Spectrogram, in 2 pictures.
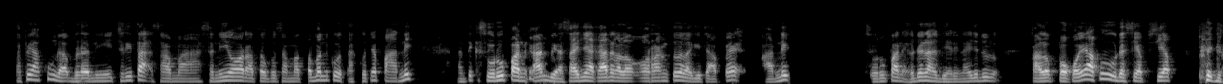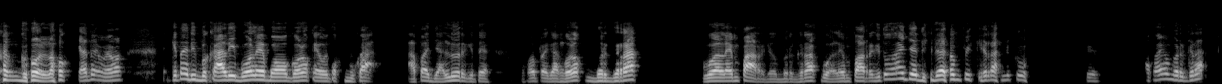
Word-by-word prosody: Tapi, - - -6
aku 205 +2 -8
nggak 155 -3 -1
berani 145 +2 -1
cerita 185 +2 -1
sama 135 -1 -9
senior 175 +5 -1
ataupun 145 -1 -5
sama 140 0 -9
temanku, 195 +2 -3
takutnya 150 +9 -7
panik, 205 +9 -4 0.4
nanti 135 -1 -10
kesurupan 185 0 +3
kan, 185 - +3
biasanya 155 +4 +1
kan, 165 +2 +7
kalau 150 -1 +2 0.2
orang 160 +2 -3
tuh 190 - 0
lagi 140 0 -4
capek, 200 +2 -3 0.2
panik, 205 +12 -3 0.7
kesurupan. 145 +5 -3
Ya - - -14
udahlah, 180 -3 +2
biarin 130 0 -8
aja 145 - -4
dulu. 170 -2 -6 0.4
Kalau 145 +2 +4
pokoknya 165 +11 +5
aku 250 -5 +1
udah 160 - +1
siap-siap 175 +3 0 0.2
pegang 195 +1 +2
golok, 185 +4 +4
karena 185 +6 -2
memang 195 +2 -2 0.5
kita 210 +4 +2
dibekali, 195 -2 +6
boleh 205 +3 +6
bawa 170 -1 +5
golok 175 +2 +2
kayak 160 -1 +1
untuk 160 - -8
buka, 145 - -1 0.4
apa, - - -3
jalur, 180 +6 -1
gitu 140 0 -9
ya. - - -31 0.3
Pokoknya 140 +3 -8
pegang 140 -1 -3
golok, 190 +6 +3
"Bergerak, 165 +8 +2 0.6
gua 155 +3 +4
lempar," 165 +1 +2
gitu, 125 - -12
"bergerak, 135 +6 -3
gua 145 - -5
lempar." 150 +3 -1
Gitu 240 - -4
aja, 260 -2 +1
di 170 - -5
dalam 215 +3 +4
pikiranku. 205 -1 -6 0.7
Gih. 155 -1 -14 0.5
Pokoknya 210 +7 -4
bergerak 200 -1 -3
170 Hz, 165 wpm, -22 LUFS, 150-195 Hz, 0.7 s, kan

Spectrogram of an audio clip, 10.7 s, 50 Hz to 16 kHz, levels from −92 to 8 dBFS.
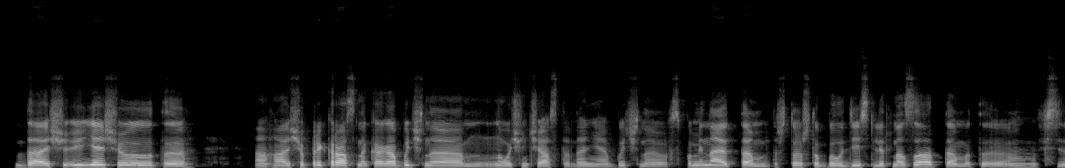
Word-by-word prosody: Да, 175 -1 +5
ещё, 175 - 0
я 400 +1 +6
ещё 190 - +2
это 165 -3 -1 0.6
ага, 175 +1 -1
ещё 175 +4 -1
прекрасно, 190 -3 +4
как 170 +1 +2
обычно, 170 -2 +1
м, 155 0 -9
ну, 180 - -3
очень 160 +1 -5
часто, 150 -1 -4
да, 155 +2 -5
не 150 -1 -7
обычно 150 -1 -8
вспоминают 175 -2 0
там 155 -3 0
что 180 -1 -3
что 175 - -3
было 165 0 -1
10 170 +2 -4
лет 165 +1 -4
назад. 205 +6 +2
Там 155 -2 -1
это, 145 - -5
мгм, 165 -1 -10
все - - -9
170 Hz, 165 wpm, -26 LUFS, 160-185 Hz, 0.6 s, я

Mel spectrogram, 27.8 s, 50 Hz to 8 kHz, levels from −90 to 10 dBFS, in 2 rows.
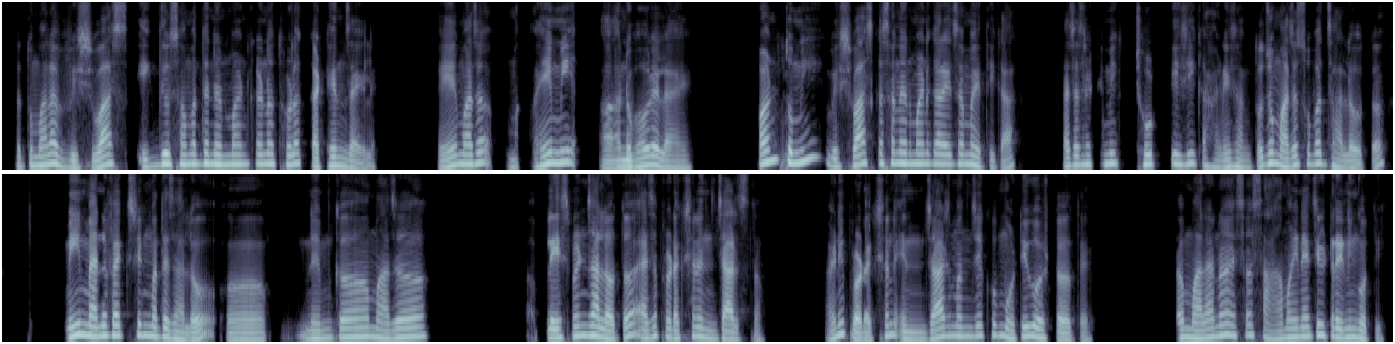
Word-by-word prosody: तर - - -3
तुम्हाला 150 +5 +3
विश्वास 120 +9 0 0.2
एक 130 +4 -3
दिवसामध्ये 175 +1 +3
निर्माण 170 0 +3
करणं 175 0 +2
थोडं 165 +2 +1
कठीण 140 +2 +1
जाईल. 110 -6 -3 0.7
हे 125 +6 +2
माझं 175 +3 +2 0.5
हे 165 +6 +5
मी 195 +1 +3 0.4
अनुभवलेलं 125 +5 +3
आहे. 105 -1 -5 0.7
पण 200 +7 +4
तुम्ही 210 +8 +3
विश्वास 150 +7 0
कसा 180 +1 -1
निर्माण 180 -1 +2
करायचा 175 0 +1
माहिती 145 -8 0
आहे - - -9
का? 130 - -4 0.5
त्याच्यासाठी 160 +4 -2
मी 180 - +2
एक 180 - -6 0.2
छोटीशी 170 +1 -1
कहाणी 125 -3 -3
सांगतो, 125 0 -3
जो 185 +6 +2
माझ्यासोबत 165 +3 0
झालं 115 -4 -1
होतं. 105 -4 -4 0.8
मी 170 +4 +6
मॅन्युफॅक्चरिंगमध्ये 180 -2 +3
झालो 115 -3 +1 0.3
अ, 115 +1 -1 0.5
नेमकं 150 +4 +1
माझं 150 +3 +2 1.2
प्लेसमेंट 150 +5 +2
झालं 170 -6 +5
होतं 150 +9 +1
ॲज 140 +1 0
अ - - -1
प्रॉडक्शन 145 +3 -2
इनचार्जने 125 -6 -1 0.7
आणि 155 +9 +1
प्रॉडक्शन 120 - -1
इनचार्ज 120 +4 0
म्हणजे 170 0 -1
खूप 185 0 -5
मोठी 150 -2 0
गोष्ट 150 -7 0
होते. 110 -2 -2
तर 125 +4 -12
मला 140 0 +2
ना 180 +3 +2
असं 180 +1 -4
6 140 -8 -4
महिन्याची 160 +5 +1
ट्रेनिंग 150 -3 +1
होती. 125 -1 -2
155 Hz, 140 wpm, -21 LUFS, 130-175 Hz, 1.2 s, मी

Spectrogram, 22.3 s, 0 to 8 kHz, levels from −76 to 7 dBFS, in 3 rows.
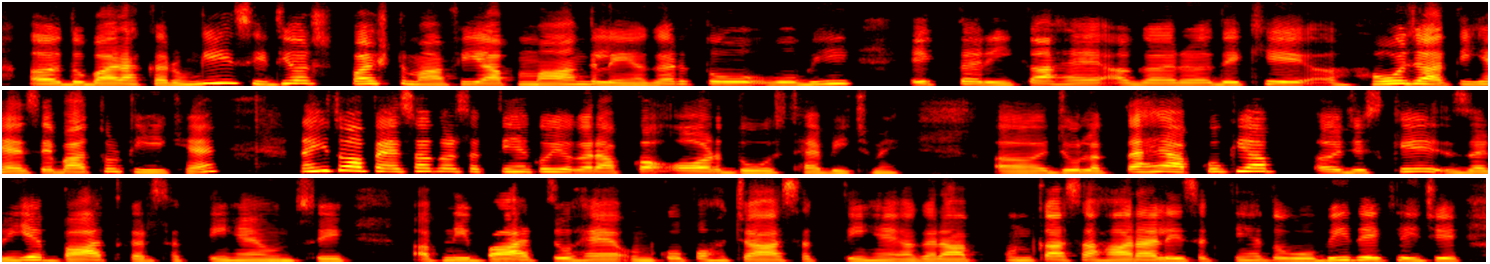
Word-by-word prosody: अ, 225 0 +4
दोबारा 210 0 +4
करुँगी, 225 +12 +2
सीधी 270 -4 -1
और 295 - +2
स्पष्ट 265 0 0
माफ़ी 215 -1 0
आप 205 - -12
माँग 205 +3 +1
लें 195 -3 0
अगर 220 +6 -2
तो 235 -1 +1 0.2
वो 210 0 0
भी 255 +7 0 0.3
एक 230 0 -1
तरीका 220 -2 0
है। 210 -1 -1
अगर 205 0 -2
देखिए 215 +1 +1 0.3
हो 265 +4 +5
जाती 230 -4 +4
है 220 - +4
ऐसे 210 +3 -2
बात 220 +1 +2
तो 280 - -3
ठीक 215 -6 -5
है, 245 +5 +3 0.5
नहीं 330 +4 +5
तो 390 +1 +4
आप 365 -3 +6
ऐसा 300 +1 +4
कर 295 -1 -2
सकती 270 -1 -6
हैं 260 - 0
कोई 265 -1 0
अगर 225 -2 +1
आपका 220 +1 +1
और 220 0 +1
दोस्त 190 +1 -4
है 200 - 0
बीच 175 -2 -6
में 185 -1 -5 0.5
अ, 195 -1 -1
जो 205 +4 -1
लगता 210 +3 +1
है 265 +2 +2
आपको 270 +1 +3
कि 300 +5 0
आप 310 -1 +5 0.2
अ, 235 +1 0
जिसके 225 +7 -2 0.2
ज़रिए 205 +5 +1
बात 210 +4 +2
कर 200 - -2
सकती 195 +1 -9
हैं 195 -1 -2
उनसे, 185 0 -3 0.4
अपनी 215 +1 -2
बात 205 +3 +4
जो 215 0 0
है 200 0 0
उनको 195 +1 -5
पहुँचा 205 0 +1
सकती 195 0 -7
हैं, 195 -2 -3
अगर 195 +1 -2
आप 190 0 +1
उनका 215 +1 +1
सहारा 210 +1 +3
ले 205 -2 +1
सकती 200 +1 -11
हैं 210 - -7
तो 215 - -4
वो 195 -1 -1
भी 220 +6 0
देख 235 -3 +2
लीजिए। 210 0 -1
210 Hz, 205 wpm, -22 LUFS, 200-235 Hz, 0.5 s, आप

